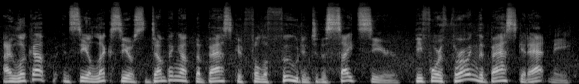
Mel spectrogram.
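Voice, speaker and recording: A man with a husky voice narrating a first-person visual novel story expressively. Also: on the high side, very animated, fairly quick.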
